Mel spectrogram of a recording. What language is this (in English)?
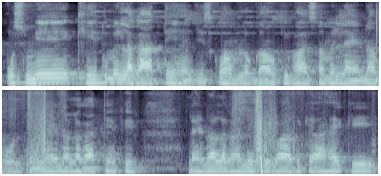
Hindi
